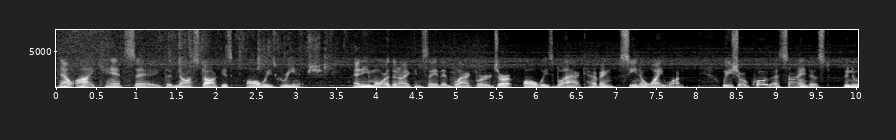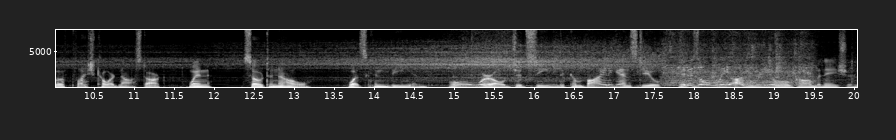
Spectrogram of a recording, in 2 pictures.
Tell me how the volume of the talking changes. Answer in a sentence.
The volume of the talking stays about the same.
